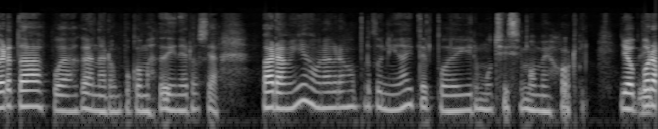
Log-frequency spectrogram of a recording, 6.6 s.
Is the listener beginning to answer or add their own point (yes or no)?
yes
